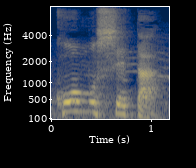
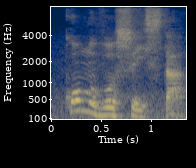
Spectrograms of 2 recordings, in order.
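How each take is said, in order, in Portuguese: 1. As palavras são reduzidas para cê e tá. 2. Cada palavra é pronunciada completa e com cuidado. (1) "o você vira ser, o está vira tá" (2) "Eu não falo para as pessoas"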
